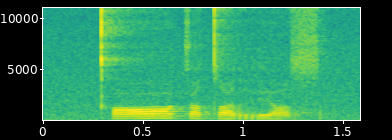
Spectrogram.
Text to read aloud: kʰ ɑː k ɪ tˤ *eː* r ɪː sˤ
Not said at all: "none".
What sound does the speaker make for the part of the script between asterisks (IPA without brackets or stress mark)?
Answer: e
